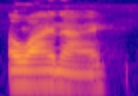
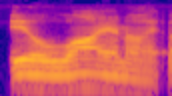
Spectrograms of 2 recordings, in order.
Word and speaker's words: Illini: Before the preseason, I just had no hope in the fighting Illini. I don't know how to pronounce it. – Illini. Say it with me. Illini.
